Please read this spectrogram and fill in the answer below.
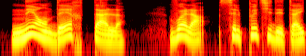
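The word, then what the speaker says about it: Neandertal: D'ailleurs, une petite anecdote intéressante sur leur nom, ça vient de la vallée de Néander en Allemagne. Et c'est pour ça qu'en toute rigueur, on devrait prononcer Néander Tal.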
